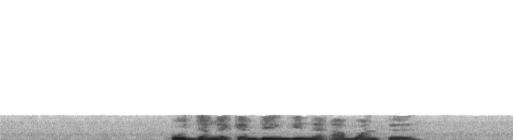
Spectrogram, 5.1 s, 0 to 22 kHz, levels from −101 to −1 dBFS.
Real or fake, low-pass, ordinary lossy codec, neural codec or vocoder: real; 7.2 kHz; AAC, 16 kbps; none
